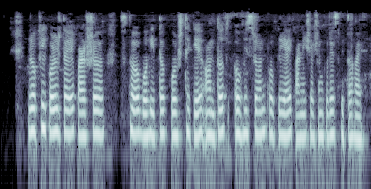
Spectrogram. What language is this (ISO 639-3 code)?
ben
